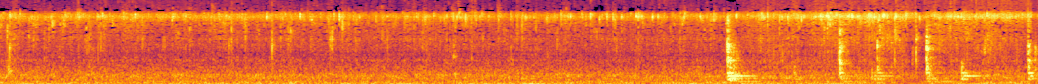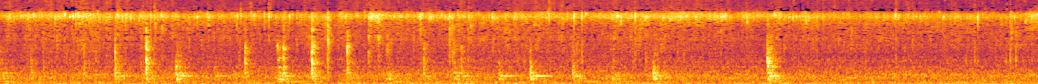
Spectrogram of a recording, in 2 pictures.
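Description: Chopped onion sizzling in a hot pan as curry for chicken breast begins, a constant bright frying hiss throughout, with a cluster of spatula clicks and stirring scrapes in the middle stretch.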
